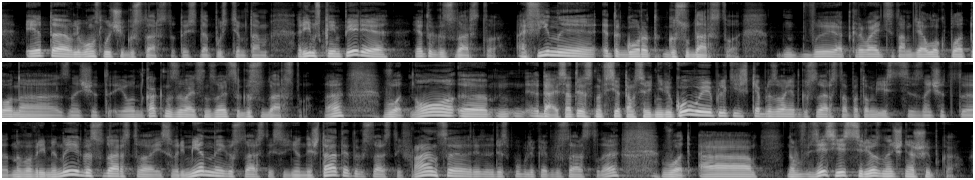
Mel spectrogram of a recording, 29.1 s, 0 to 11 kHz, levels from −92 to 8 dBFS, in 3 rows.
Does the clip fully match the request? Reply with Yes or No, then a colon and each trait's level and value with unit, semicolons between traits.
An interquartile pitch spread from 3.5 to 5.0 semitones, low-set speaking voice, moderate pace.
Yes: average, 4.6 semitones; low, 120 Hz; average, 145 wpm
